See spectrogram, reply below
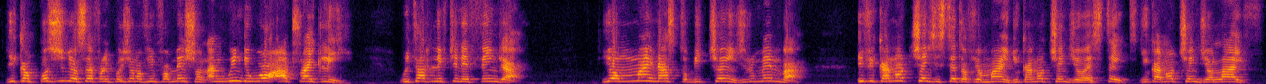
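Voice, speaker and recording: A man with an extremely high-pitched voice, talking a little fast, hosts a motivational live broadcast promoting a crypto scheme. He preaches with emphatic repeated phrases and pauses to read and answer viewers' comments.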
